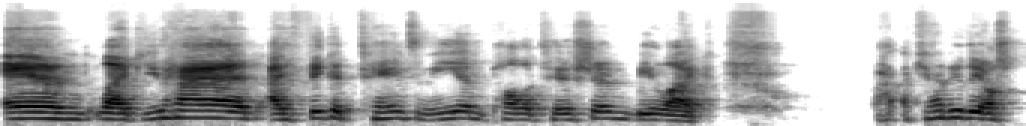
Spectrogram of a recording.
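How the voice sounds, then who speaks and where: A slightly high-voiced man rants sarcastically on a livestream, cursing as he goes. He rambles, restarts his sentences and talks straight to his viewers. His voice rings around a roomy, echoing space. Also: steady tone, a little slow, sharp tone. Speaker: livestream host. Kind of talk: casual livestream rant.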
